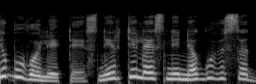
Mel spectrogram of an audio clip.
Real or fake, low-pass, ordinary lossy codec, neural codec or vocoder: real; 10.8 kHz; Opus, 64 kbps; none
